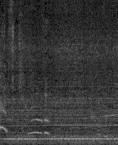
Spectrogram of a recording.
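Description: Steady machinery hum inside a tourist submarine's cabin, with one constant droning tone. Two short, high, rising-and-falling squeals come through at the start and just under a second in.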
